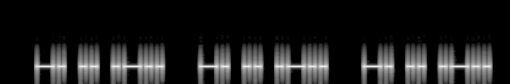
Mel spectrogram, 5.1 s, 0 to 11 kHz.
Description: Morse code, heard as a keyed tone, about 22 wpm, 700 Hz. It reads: NIL NIL NIL
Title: Abbreviations Repeated 3x - 22wpm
